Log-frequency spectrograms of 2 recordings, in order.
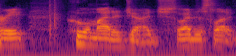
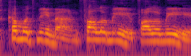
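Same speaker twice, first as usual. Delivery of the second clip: acted urgent call, higher pitched and louder; beckoning shout, played in a story; tour guide calling; 8 semitones higher, 4 dB louder than usual. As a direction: call them along as an eager guide. Retold guide calling out to follow.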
